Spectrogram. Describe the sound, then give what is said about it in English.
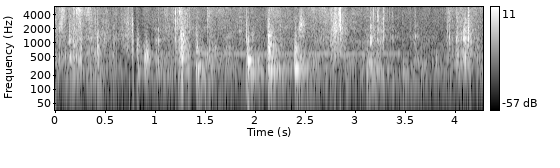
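Papers being shuffled as a committee chair closes a legislative work session on House Bill 3199: steady crinkly rustling with several sharper rattles and thumps scattered through, fairly loud, with no talking. “And with that, I am going to close the work session on House Bill 3199 and shuffle some paper here for just a second.”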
